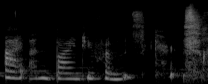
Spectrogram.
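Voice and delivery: whispered earnest incantation; mock witch whisper; solemn spell. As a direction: cast it softly and seriously. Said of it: "And she's like".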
